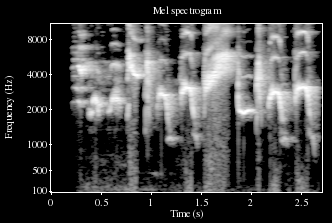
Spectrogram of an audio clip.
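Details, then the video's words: Javan pied starling singing energetically in a pumping style, used as a lure to get other starlings singing: a dense run of loud, clear whistled and chattering notes, some sliding upward, with rapid bursts and almost no pauses. "Suara Kicau Jalak Suren Gacor Mompa buat Pancingan OCEHAN semua Burung Jalak Agar Gacor Full Isian"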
